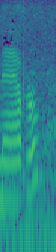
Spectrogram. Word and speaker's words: Nero: And it occurred to me that I keep on pronouncing Nero's name Nero. It is actually pronounced Nero, that's just how I say it.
